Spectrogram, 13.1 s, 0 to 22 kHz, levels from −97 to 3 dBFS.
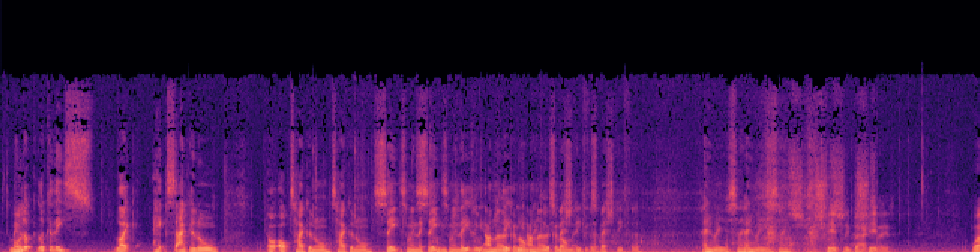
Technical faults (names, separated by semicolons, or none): doubled audio track; CD scratch ticks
